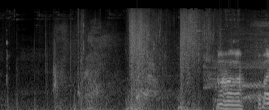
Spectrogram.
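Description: Heavy thuds and crashes sound out.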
